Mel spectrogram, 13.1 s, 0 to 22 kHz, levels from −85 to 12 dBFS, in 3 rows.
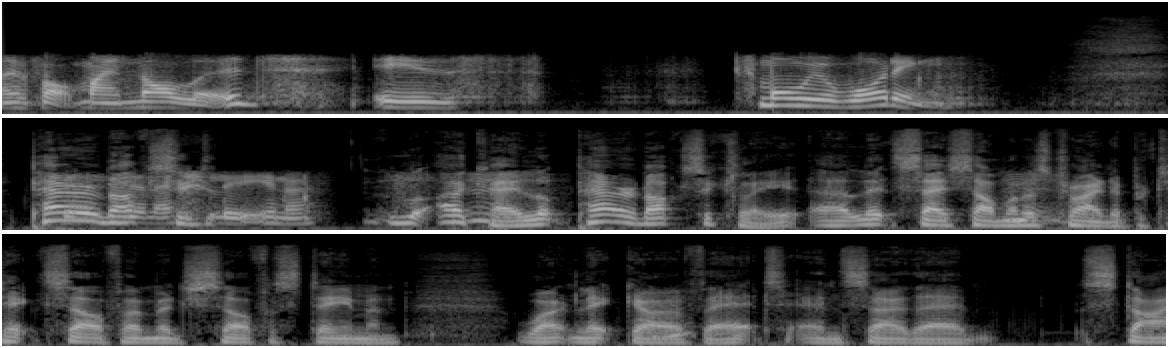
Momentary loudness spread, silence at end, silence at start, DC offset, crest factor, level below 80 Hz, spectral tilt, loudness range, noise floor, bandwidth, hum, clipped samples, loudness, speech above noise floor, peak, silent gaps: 12 LU; 0 s; 0 s; under 0.1%; 20 dB; -52 dBFS; -5 dB/octave; 4 LU; -57 dBFS; 15.5 kHz; none; under 0.1%; -26 LUFS; 31 dB; -6 dBFS; none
